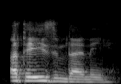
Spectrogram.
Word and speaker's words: Ateizm Derneği: Wait, Onur is a native Turkish speaker, so he should pronounce it. Ateizm Derneği.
